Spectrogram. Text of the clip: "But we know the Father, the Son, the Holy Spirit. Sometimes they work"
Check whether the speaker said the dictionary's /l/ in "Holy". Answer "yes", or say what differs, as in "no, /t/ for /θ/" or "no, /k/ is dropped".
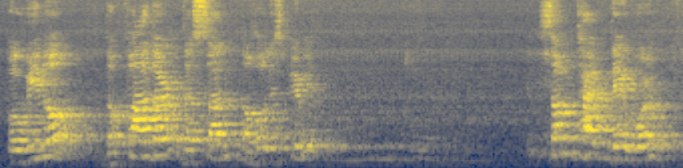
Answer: yes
